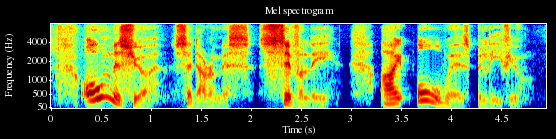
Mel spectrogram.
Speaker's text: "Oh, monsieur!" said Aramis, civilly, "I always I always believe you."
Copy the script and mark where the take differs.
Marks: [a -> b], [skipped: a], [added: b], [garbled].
"Oh, monsieur!" said Aramis, civilly, "I always [skipped: I always] believe you."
